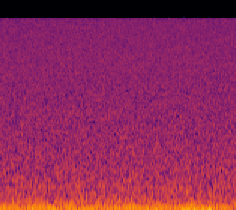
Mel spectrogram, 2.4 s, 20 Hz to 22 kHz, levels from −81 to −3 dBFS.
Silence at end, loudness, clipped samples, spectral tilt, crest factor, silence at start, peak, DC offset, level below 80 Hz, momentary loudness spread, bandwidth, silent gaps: 0 s; -26 LUFS; under 0.1%; -3 dB/octave; 14 dB; 0 s; -10 dBFS; under 0.1%; -28 dBFS; 0 LU; 16 kHz; none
